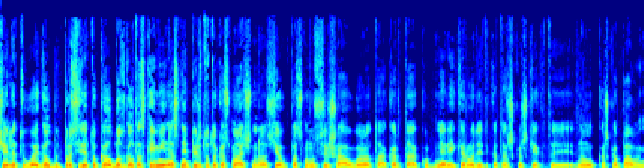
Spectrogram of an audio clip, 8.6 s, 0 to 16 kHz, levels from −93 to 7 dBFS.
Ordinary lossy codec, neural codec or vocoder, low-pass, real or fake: MP3, 64 kbps; none; 14.4 kHz; real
